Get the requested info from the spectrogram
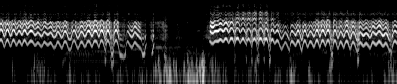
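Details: Farm alpaca in County Kilkenny, Ireland, a female, performing her opera song: a sustained high quavering whine that dips into a falling squeak, with a soft rustle, then resumes as a steady trembling note.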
